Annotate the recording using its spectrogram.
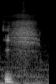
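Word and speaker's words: איש: Et là, nous avons la lettre Shin, donc ça se dit ish.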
